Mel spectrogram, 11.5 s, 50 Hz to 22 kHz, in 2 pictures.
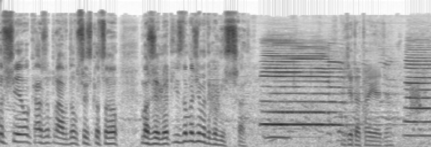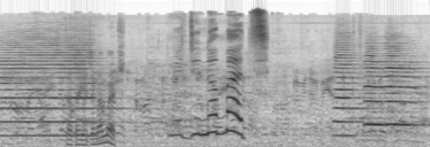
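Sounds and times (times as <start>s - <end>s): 
speech: 0.0s - 5.4s, 6.6s - 9.4s, 10.2s - 11.1s
train horn blaring: 3.4s - 7.4s, 10.1s - 11.4s.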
